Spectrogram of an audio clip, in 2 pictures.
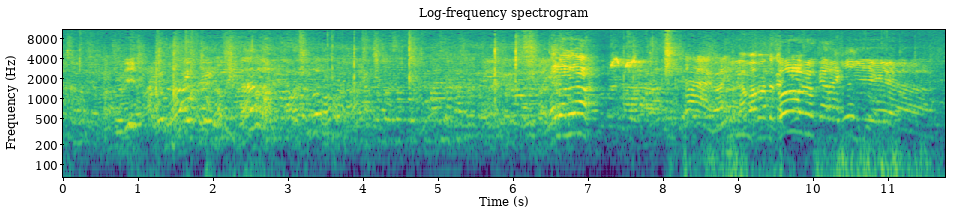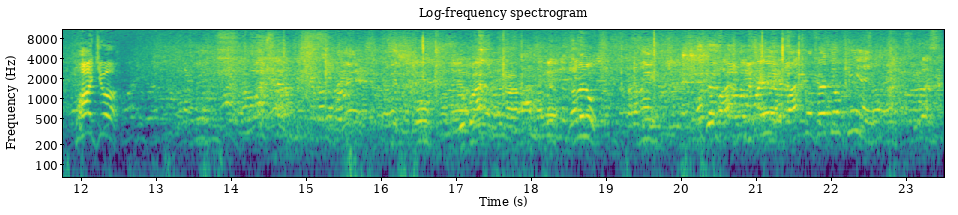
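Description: A crowd of men talk and chatter nearby.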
